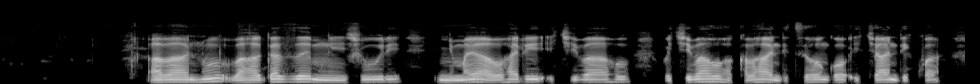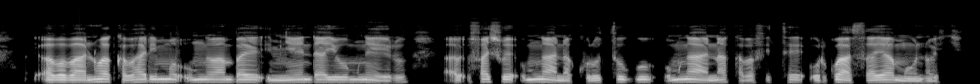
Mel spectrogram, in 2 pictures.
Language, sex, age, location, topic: Kinyarwanda, male, 25-35, Kigali, health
